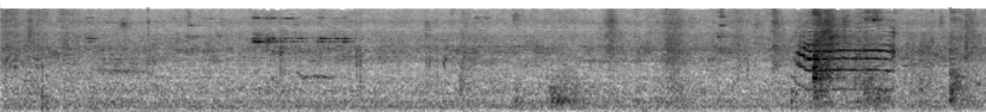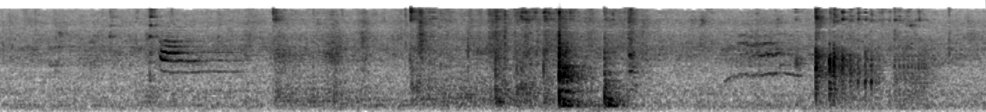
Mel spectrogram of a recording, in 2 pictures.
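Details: Ragdoll kittens raised indoors without cages at a cattery in central Kansas, giving several scattered short meows, some wavering, spaced a few seconds apart amid household rustling and clicks.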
